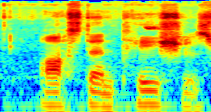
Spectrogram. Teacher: things like ostentatious, for example, where the accent goes on the third syllable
